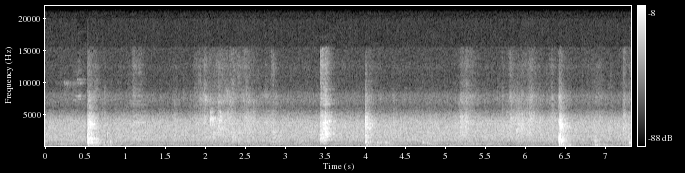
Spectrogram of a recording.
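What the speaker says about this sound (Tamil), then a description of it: "இதில் சேர்த்திக்கலாம் நம்ம அரைச்ச மசாலாவை." Ground masala goes into a chicken curry pot with a few quiet metal clinks of a spoon against the vessel and soft, wet squelches, all faint and close.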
